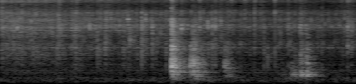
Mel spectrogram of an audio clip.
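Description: Chopped coconut and peanuts fry in hot oil in a wok, a soft steady sizzle broken by a few sharp crackles and the scrape of stirring, close and fairly quiet.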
